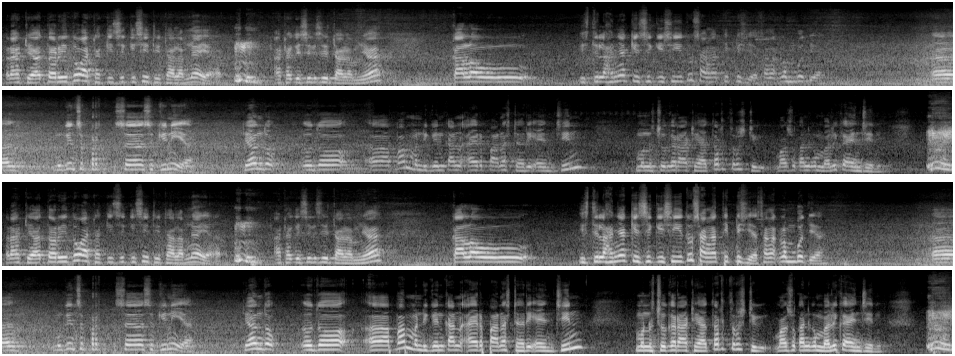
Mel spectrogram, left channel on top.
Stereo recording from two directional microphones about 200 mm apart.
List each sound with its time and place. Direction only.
0.0 s speech: 10° right (ahead or behind)
5.7 s speech: 35° right (ahead or behind)
9.3 s speech: 15° right (ahead or behind)
12.5 s speech: 35° right (ahead or behind)
18.7 s throat clearing: 25° right (ahead or behind)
